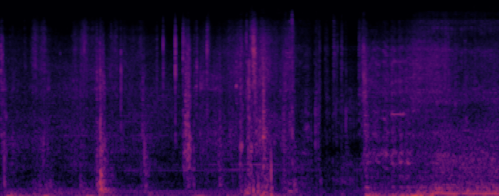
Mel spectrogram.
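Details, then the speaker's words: Nissan Titan that only clicked when starting, after starter replacement with battery reconnected and jumper on: scattered clicks and handling noises, then the engine fires about four seconds in and settles into a steady run; starts normally, possible slight exhaust leak suspected. "Well, it's a good job there. That one got handled pretty quick, and now it starts."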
